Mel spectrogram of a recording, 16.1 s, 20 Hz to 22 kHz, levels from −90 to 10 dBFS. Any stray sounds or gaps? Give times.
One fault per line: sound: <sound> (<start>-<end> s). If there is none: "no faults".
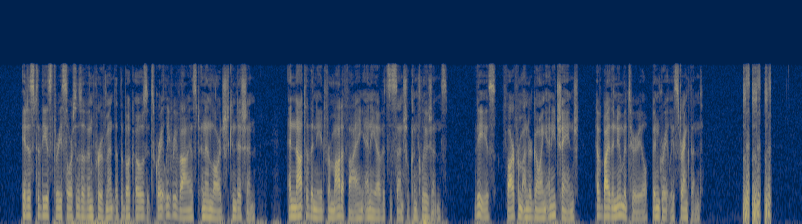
sound: laugh (14.8-15.4 s)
